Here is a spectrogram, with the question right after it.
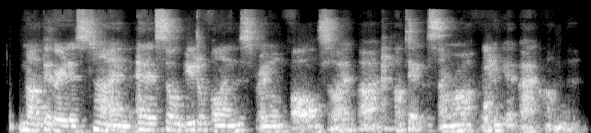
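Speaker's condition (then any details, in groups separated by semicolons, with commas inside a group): No condition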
